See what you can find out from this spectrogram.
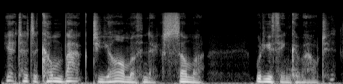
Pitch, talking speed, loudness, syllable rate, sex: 115 Hz, 280 wpm, -17 LUFS, 6.9 syllables/s, male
